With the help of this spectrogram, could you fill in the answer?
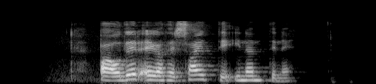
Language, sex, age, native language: Icelandic, female, 40-49, Icelandic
